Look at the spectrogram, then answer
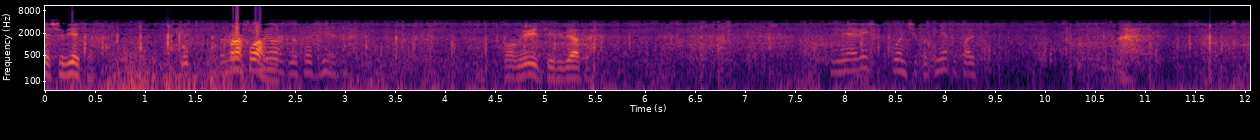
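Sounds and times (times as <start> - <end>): footsteps crunching in snow: 0.0 - 12.0
wind rumbling on microphone: 0.0 - 12.0.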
